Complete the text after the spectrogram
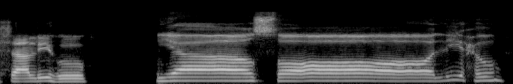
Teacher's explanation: জি, ইয়ার উপরে খারা জাবার এসেছে, এটি হলো খারা জাবারটি হলো আলিফ মাদ্দার সমতুল্য, তাই খারা জাবারকে এক আলিফ পরিমাণ টান দিয়ে পড়তে হবে। সদের উপরে খারা জাবার এসেছে, তাই খারা জাবারটি হলো আরিফ মাদ্দার সমান, তাই খারা জাবারকে একালি পরিমাণ টান দিয়ে পড়তে হয়।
